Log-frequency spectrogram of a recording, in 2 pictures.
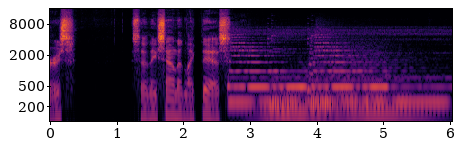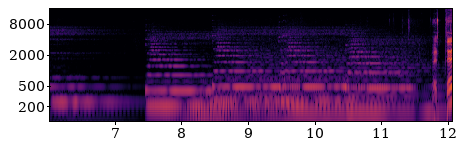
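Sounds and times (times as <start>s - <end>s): held synthesizer chord: 2.7s - 12.0s.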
